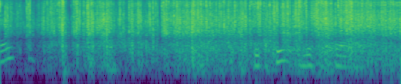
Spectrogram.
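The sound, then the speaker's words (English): Gift wrapping paper crinkles and rips as a gift is opened, a loud, continuous rustling crackle lasting several seconds, with faint voices murmuring underneath. “Can I open it now?”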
